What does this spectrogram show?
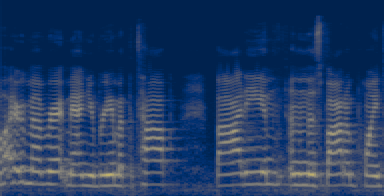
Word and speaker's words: manubrium: is called the manubrium manipura mind if I say it but I say manubrium that helps me spell it but the manubrium I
